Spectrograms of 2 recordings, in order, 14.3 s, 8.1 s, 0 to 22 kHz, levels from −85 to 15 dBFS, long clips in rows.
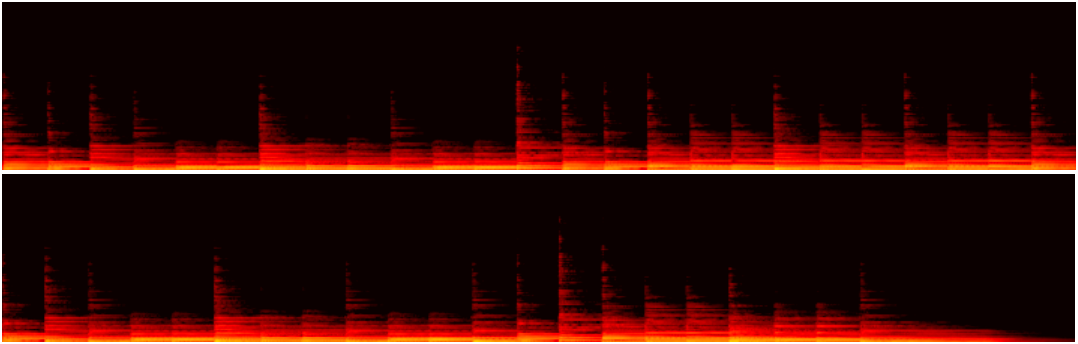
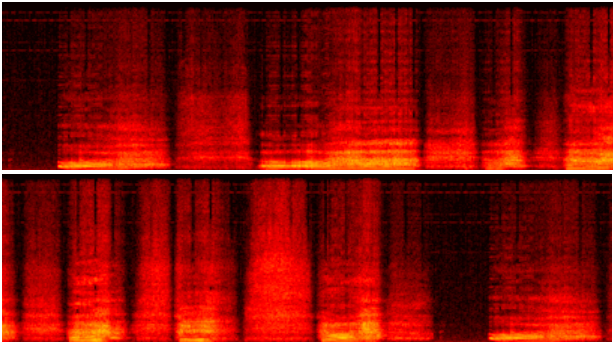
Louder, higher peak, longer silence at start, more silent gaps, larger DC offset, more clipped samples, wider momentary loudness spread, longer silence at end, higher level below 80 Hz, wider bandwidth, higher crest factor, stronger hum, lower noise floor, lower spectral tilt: about the same, -28 LUFS vs -26 LUFS; second, -12 dBFS vs -6 dBFS; second, 0 s vs 0.35 s; neither; neither; neither; second, 6 LU vs 14 LU; first, 0.45 s vs 0.05 s; about the same, -68 dBFS vs -68 dBFS; second, 10 kHz vs over 20 kHz; second, 16 dB vs 22 dB; neither; first, -58 dBFS vs -46 dBFS; first, -9.5 dB/octave vs -2.5 dB/octave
